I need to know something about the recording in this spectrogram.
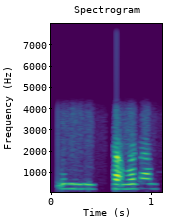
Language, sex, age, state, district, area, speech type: Manipuri, female, 60+, Manipur, Tengnoupal, rural, conversation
